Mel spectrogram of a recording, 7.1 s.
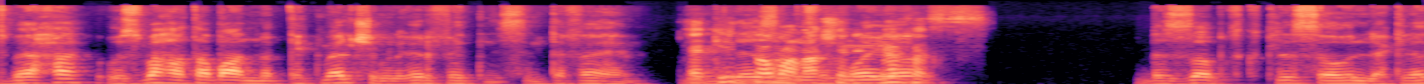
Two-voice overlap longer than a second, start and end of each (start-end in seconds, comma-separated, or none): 3.5-4.7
